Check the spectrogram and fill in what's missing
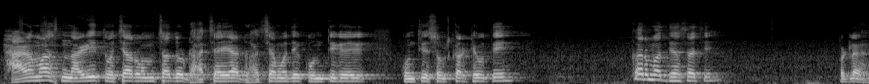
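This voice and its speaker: A man preaches a devotional sermon in a slightly high voice. He runs through lists of terms in a steady rhythm and keeps checking with his listeners. This is a spiritual teacher addressing a gathering. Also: muffled recording. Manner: asks the audience for agreement.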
